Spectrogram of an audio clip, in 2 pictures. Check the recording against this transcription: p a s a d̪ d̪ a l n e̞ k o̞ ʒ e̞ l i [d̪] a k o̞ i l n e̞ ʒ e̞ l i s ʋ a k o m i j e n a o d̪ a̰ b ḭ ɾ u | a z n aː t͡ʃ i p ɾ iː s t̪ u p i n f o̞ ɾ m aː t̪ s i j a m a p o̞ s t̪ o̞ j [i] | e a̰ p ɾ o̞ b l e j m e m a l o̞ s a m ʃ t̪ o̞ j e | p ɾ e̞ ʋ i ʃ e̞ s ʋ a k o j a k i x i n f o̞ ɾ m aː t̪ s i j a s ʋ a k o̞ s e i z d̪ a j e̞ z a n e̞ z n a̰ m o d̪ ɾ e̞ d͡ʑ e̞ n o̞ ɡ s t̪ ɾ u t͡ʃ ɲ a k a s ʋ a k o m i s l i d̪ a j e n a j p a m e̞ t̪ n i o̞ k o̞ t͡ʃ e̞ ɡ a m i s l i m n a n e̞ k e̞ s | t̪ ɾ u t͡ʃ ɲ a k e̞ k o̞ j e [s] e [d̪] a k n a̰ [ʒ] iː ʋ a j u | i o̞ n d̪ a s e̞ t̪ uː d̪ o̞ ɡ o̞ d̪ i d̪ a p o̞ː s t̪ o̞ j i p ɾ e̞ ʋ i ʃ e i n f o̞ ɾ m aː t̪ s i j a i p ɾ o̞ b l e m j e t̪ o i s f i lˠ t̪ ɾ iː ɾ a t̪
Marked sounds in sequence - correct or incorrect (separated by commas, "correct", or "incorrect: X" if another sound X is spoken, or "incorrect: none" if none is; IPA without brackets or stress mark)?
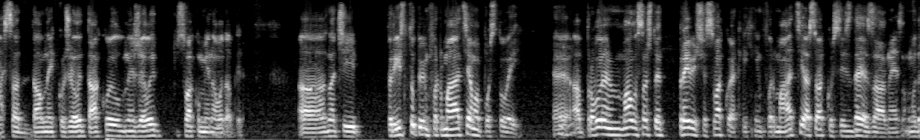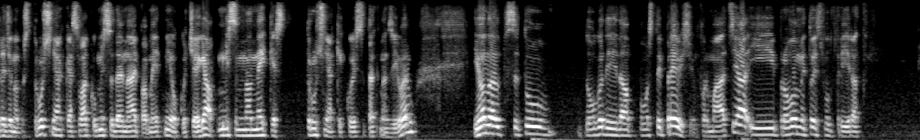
incorrect: t̪, correct, correct, incorrect: t̪, incorrect: z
